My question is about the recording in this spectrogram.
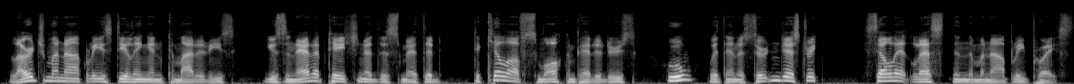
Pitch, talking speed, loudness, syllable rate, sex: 120 Hz, 155 wpm, -20 LUFS, 5.6 syllables/s, male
